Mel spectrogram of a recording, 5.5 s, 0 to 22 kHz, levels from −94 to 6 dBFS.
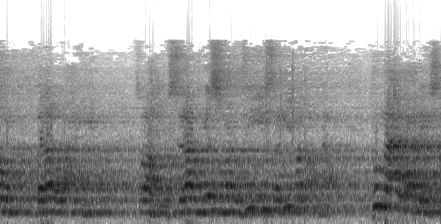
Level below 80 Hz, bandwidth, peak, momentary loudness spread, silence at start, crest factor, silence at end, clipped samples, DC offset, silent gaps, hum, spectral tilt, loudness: -42 dBFS; 11 kHz; 0 dBFS; 11 LU; 0 s; 10 dB; 0 s; 0.3%; under 0.1%; none; none; -5 dB/octave; -10 LUFS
